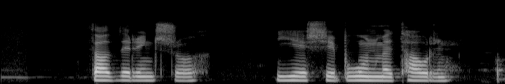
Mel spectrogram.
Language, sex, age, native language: Icelandic, male, 11, Icelandic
